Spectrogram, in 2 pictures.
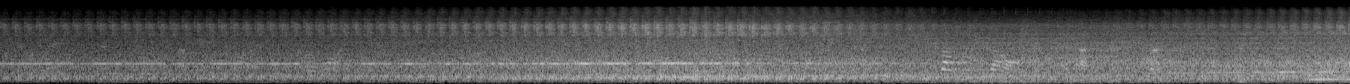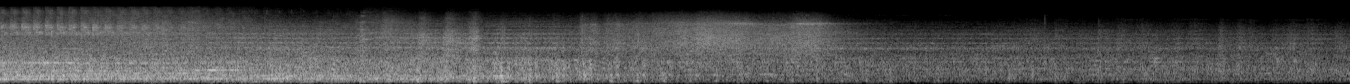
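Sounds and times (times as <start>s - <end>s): high squeal: 0.0s - 9.8s, 11.0s - 16.4s
train wheels clicking over rail joints: 11.6s - 22.5s.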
